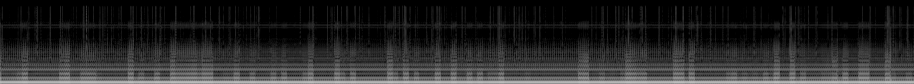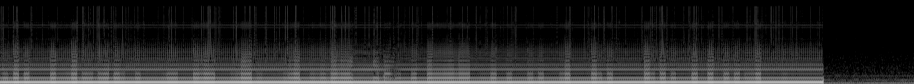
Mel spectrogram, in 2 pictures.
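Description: A loud, steady low drone from the film's sound design, with several sustained tones layered above it. It cuts off abruptly near the end, leaving a faint hiss and hum.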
